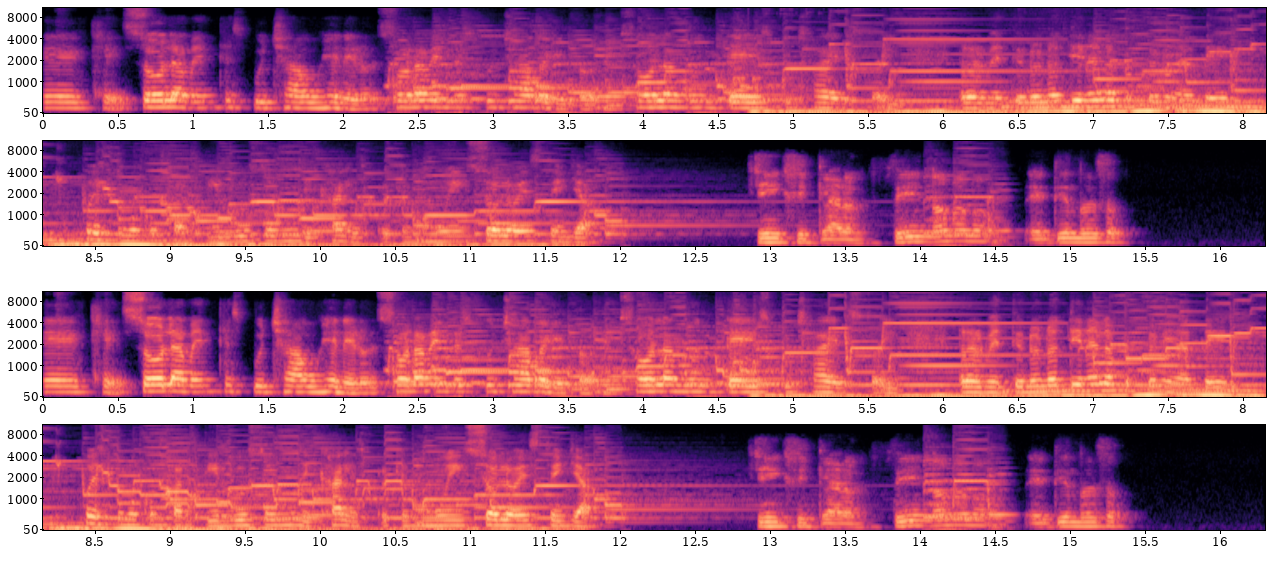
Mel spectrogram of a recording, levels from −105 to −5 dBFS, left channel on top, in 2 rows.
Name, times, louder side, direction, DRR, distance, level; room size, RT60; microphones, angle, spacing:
voice 1, 0.0-7.9 8.4-11.8, right 2 dB, 90° right, 0.5 m, -24 dB
sound 1, 2.3-12.8 13.8-14.6, right 3 dB, 40° right, 0.7 m, -31 dB
Car / Engine, 4.7-11.7, left 2 dB, 85° left, 0.4 m, -25 dB
voice 2, 12.9-15.4, left 2 dB, 25° left, 0.5 m, -28 dB
3.4 x 2.5 x 2.2 m
head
